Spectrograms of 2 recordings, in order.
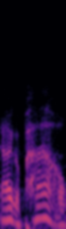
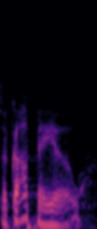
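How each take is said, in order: First: The ending sounds like ah-oh. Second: The ending sounds like eh-oh. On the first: The speaker calls it right. "Pastor Frank was right" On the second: The speaker calls it wrong. "I thought it was agapeo"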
